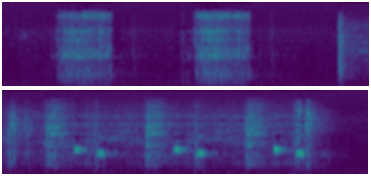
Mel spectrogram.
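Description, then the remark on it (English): A cuckoo clock: two short rasping bursts as it is wound, then a whirring mechanism with three evenly spaced two-note cuckoo calls, each falling in pitch, clear with no talking. “Because I heard the somebody like whining a cuckoo, and then it goes cuckoo, cuckoo, cuckoo.”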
